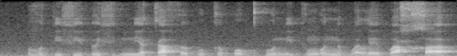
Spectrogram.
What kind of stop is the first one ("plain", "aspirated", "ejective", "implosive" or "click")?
plain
